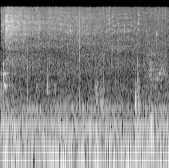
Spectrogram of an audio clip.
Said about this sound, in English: But today we are stir frying. Okay. So, and my spinach.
